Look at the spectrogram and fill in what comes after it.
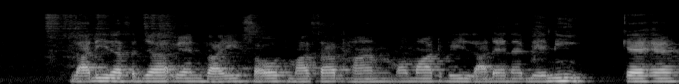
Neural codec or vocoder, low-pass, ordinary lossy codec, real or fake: none; 10.8 kHz; MP3, 96 kbps; real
